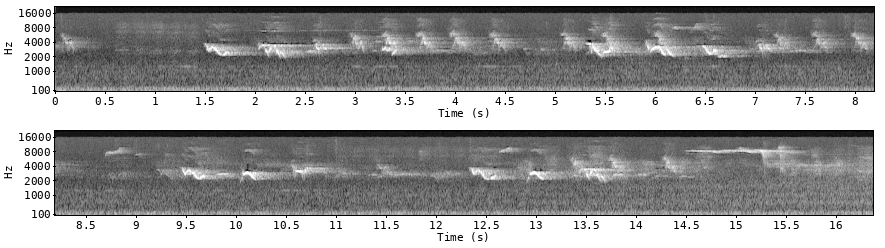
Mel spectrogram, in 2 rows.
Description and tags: Bird Singing-08
Sound of birds singing outside my window on a Tuesday morning in Virginia. Recorded with a Tuscan DR-40
birds, birdsong, morning, morning-sounds, traffic, Virginia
